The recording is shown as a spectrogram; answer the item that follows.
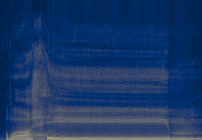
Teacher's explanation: huruf yang disukunkannya mim, maka haknya panjang, boleh 2 atau 4 atau 6 harokat asal konsisten dalam sekali duduk. · rahim saat berhenti hukumnya mad arid lisukun karena mad thobi'i bertemu dengan huruf yang disukunkan karena waqaf mad thobiinya ya sukun didahului kasrah huruf yang disukunkannya mim maka h-nya panjang boleh dua atau empat atau enam harakat asal konsisten dalam sekali duduk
